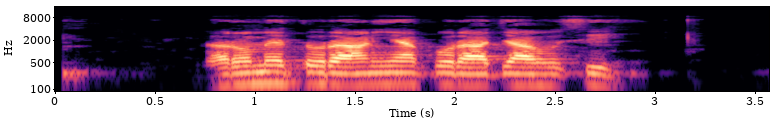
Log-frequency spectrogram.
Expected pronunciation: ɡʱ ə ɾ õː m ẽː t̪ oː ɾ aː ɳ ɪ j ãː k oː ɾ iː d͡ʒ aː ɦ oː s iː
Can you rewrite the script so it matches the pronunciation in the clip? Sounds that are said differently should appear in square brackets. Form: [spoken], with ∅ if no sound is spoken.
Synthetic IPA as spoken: ɡʱ ə ɾ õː m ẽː t̪ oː ɾ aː ɳ ɪ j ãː k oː ɾ [aː] d͡ʒ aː ɦ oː s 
